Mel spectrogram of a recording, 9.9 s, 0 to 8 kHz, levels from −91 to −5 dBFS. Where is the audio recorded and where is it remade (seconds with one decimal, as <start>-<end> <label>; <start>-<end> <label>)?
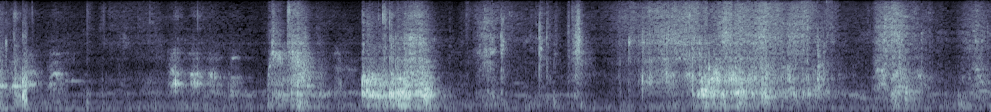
0.0-0.7 recorded; 0.7-4.2 remade; 4.2-5.7 recorded; 5.7-7.6 remade; 7.6-9.9 recorded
